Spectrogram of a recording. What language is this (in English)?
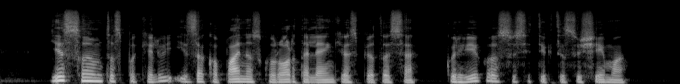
Lithuanian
